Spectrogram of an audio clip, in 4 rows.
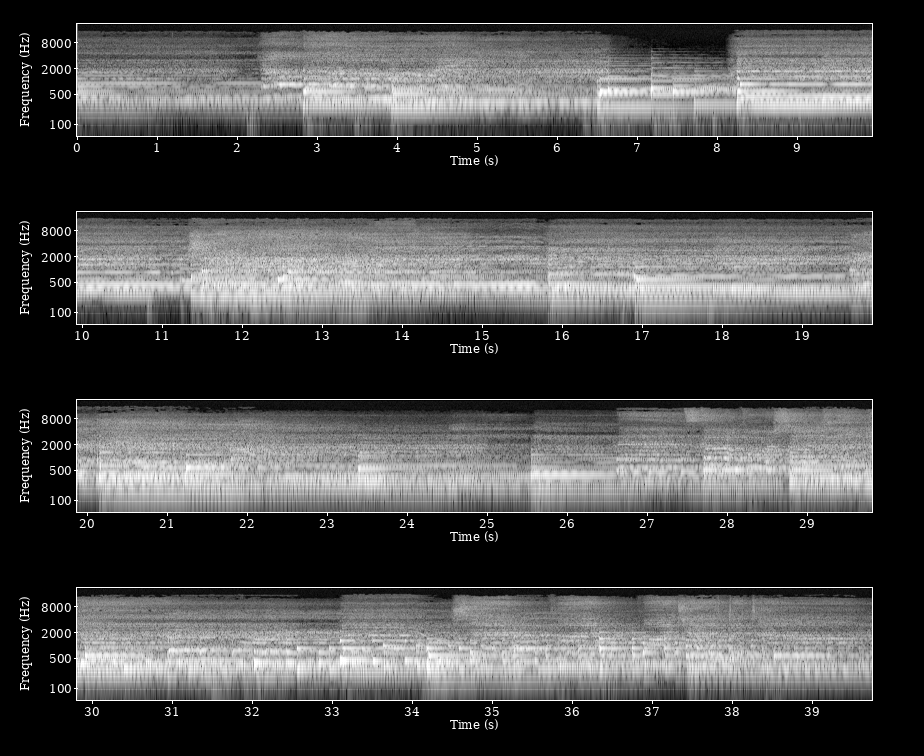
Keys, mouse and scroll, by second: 2.3 click, 3.6 ctrl+r, 6.3 click, 7.1 ctrl+r, 10.1 click, 10.5 middle click, 12.3 ctrl+r, 15.1 click, 16.2 ctrl+r, 19.5 click, 22.3 middle click, 23.5-24.7 middle drag, 24.9-26.0 middle drag, 26.3 middle click, 26.7 middle click, 27.9 middle click, 29.5 click, 31.6-32.7 drag, 33.4 click, 37.4 middle click, 39.0 click.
